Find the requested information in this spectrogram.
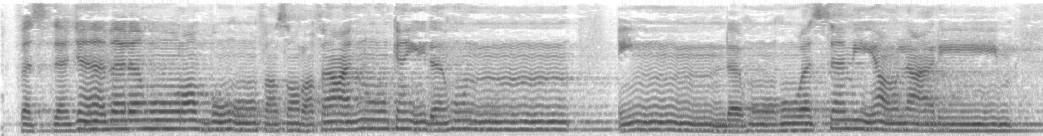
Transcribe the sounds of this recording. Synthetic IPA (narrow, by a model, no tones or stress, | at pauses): fast̪ad͡ʒaːbalaɦʊɾˤɑbːʊhʊfɑsˤɑɾˤɑfaʕanhʊkajd̪aɦʊn | ʔɪn | d̪aɦʊːɦʊwasːamiːʕʊlʕaliːm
